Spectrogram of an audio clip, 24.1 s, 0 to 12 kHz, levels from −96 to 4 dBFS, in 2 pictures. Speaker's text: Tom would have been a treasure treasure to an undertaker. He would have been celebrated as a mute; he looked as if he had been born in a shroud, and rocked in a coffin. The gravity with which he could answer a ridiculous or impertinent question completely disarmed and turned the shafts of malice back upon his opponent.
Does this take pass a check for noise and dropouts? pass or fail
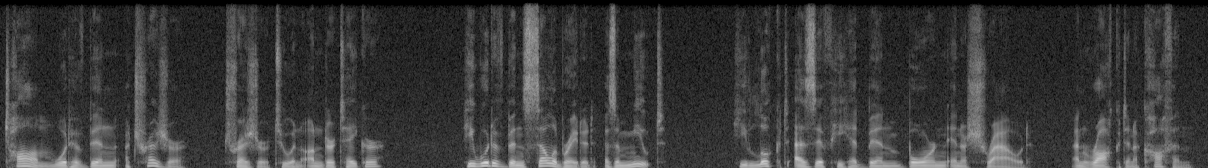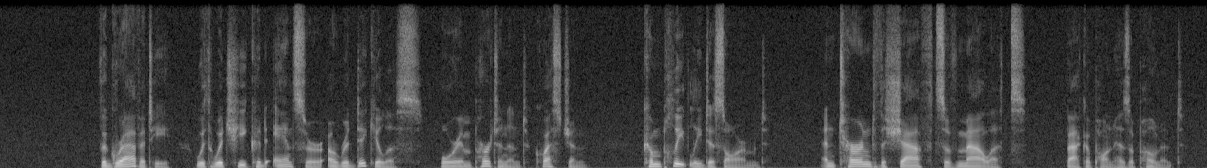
fail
